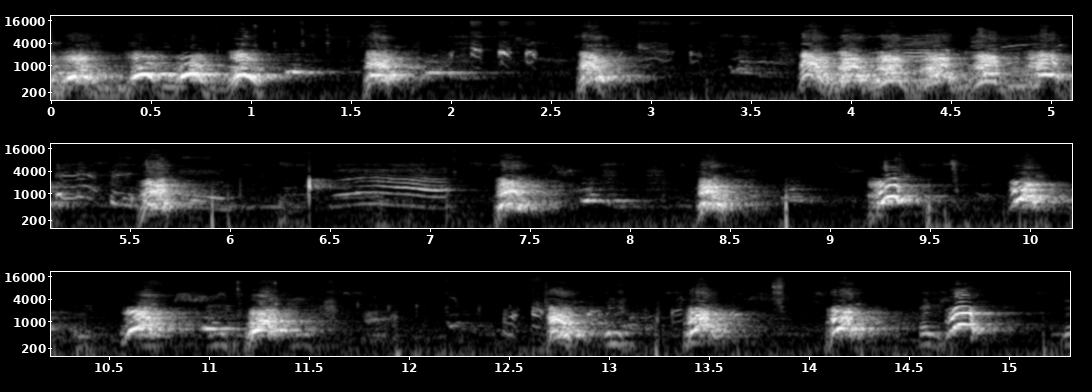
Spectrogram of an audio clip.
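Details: Kohati Gultair bully dog giving a steady run of harsh barks, roughly one per second, with a brief rising-falling whine in the middle and faint voices nearby.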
